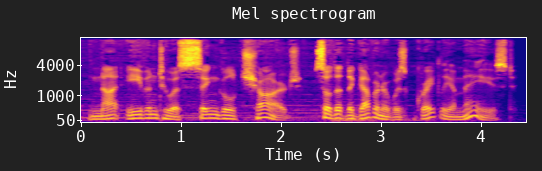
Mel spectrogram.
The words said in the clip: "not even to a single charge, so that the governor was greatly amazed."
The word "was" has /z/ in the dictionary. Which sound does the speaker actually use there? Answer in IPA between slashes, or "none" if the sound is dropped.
/z/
